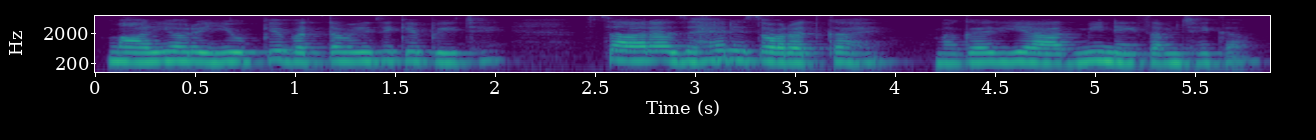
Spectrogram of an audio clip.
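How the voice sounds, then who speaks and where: A fiery young wife, read by a woman in a storybook drama, ranting and sarcastic at once. The voice sits fairly high but moves little in pitch, so the anger comes through the words more than the melody. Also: flat delivery, lightly acted.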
